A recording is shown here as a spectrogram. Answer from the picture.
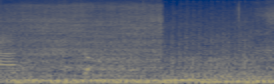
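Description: Steady low rumble of a golf buggy rolling along a gravel track, with a hiss that cuts off suddenly a little over a second in.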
